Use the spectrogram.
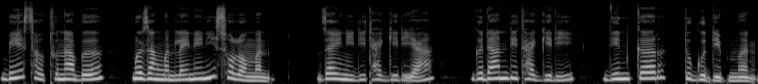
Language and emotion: Bodo, neutral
